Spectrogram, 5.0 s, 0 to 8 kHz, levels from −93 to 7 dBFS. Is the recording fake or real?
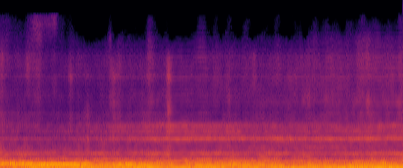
fake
